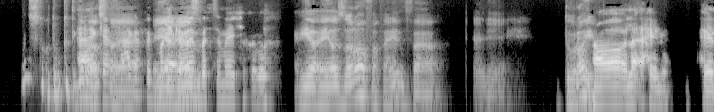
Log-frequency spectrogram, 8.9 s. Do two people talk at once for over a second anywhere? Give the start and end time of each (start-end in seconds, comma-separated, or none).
1.0-2.5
